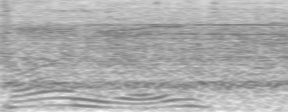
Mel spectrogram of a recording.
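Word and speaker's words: Kanuck: K-A-N-U-C-K, pronounced Conyu. Lou Torben, the sports information board, forgets. Easy to remember, it's just UConn backwards.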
